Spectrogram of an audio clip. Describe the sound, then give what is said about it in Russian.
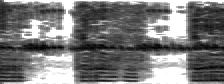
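Grasshopper chirping on a summer day: a few buzzing, rasping bursts of moderate loudness, separated by short pauses, with no voices. “Дедушка, а это кузнечик стрекочет?”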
